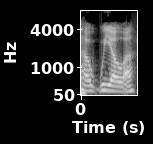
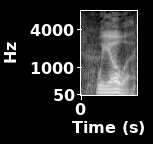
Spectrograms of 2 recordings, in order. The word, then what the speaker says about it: WIOA: WIOA. – WIOA.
